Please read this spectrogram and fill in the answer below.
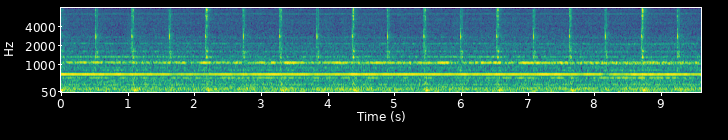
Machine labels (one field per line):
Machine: valve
